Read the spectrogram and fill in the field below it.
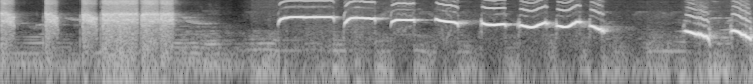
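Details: White-rumped shama (murai batu) song used as a lure to make birds sing: harsh noisy bursts first, then clear whistled notes, some level, some wavering, and two falling-rising slurs at the end.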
